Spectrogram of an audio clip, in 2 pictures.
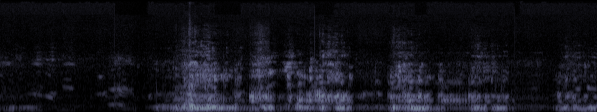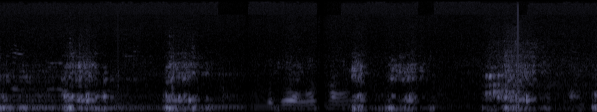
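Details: Three lionesses in the Masai Mara share a meal near a river while a large Nile crocodile approaches and challenges them for it; deep, rumbling growls come in repeated bursts over several seconds, with a brief human voice nearby.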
